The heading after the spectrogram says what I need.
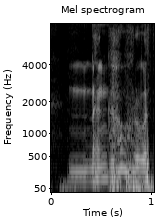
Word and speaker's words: नंगा पर्वत: लेकिन एक्सेप्ट कर लेना, नंगा पर्वत। इसको नागा पर्वत भी बोल सकते हो आप, क्योंकि spelling goes like this, नांगा। तो नांगा बोलोगे तो यहाँ पे नागा की पहाड़ियां हैं, तो वो कंफ्यूज हो जाते हैं, तो हम इसको नंगा ही रहने देते हैं, मतलब नाम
